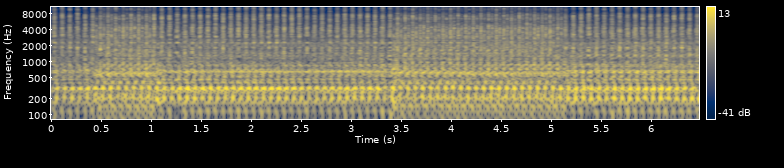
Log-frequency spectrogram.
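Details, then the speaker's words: Old twin-cylinder diesel vibratory roller that broke down about 20 years ago, first run after years: loud, lumpy beat about 160 per minute with uneven pulses, firing on one cylinder; misfire, owner suspects debris in the injector. "that second cylinder seemed to pick up after a while so it might have just been a bit of crap in the injector or something"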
